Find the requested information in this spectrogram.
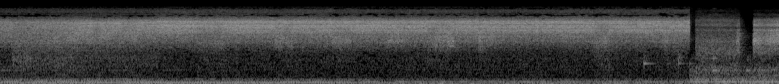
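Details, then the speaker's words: Steady hissing water spray from a dental three-way air-water syringe onto a Yirro-plus self-cleaning dental mirror viewed under 6x microscope magnification, as a stream or spray, ending with a brief airflow change. "And we'll go ahead and squirt a little water on our mirror. And you really don't get any water staying on that mirror, no matter whether it's a stream or it's a spray."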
